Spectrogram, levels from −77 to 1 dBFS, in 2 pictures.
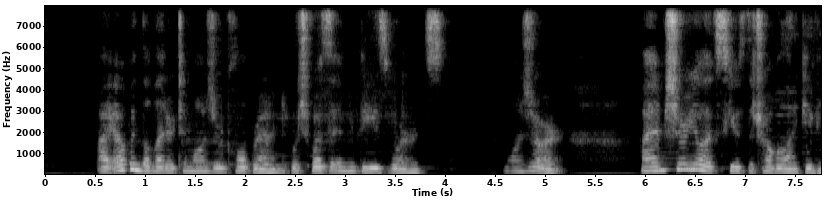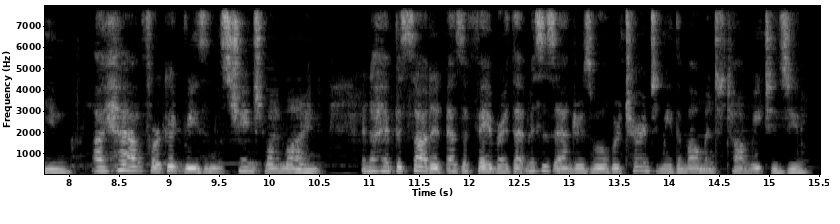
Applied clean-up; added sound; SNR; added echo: neural mask model DeepFilterNet 3.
